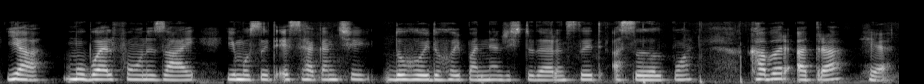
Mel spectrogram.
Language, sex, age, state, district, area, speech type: Kashmiri, female, 18-30, Jammu and Kashmir, Shopian, rural, spontaneous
